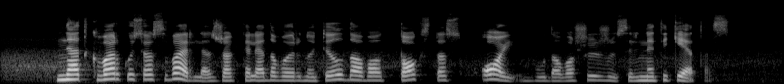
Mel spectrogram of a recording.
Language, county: Lithuanian, Klaipėda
